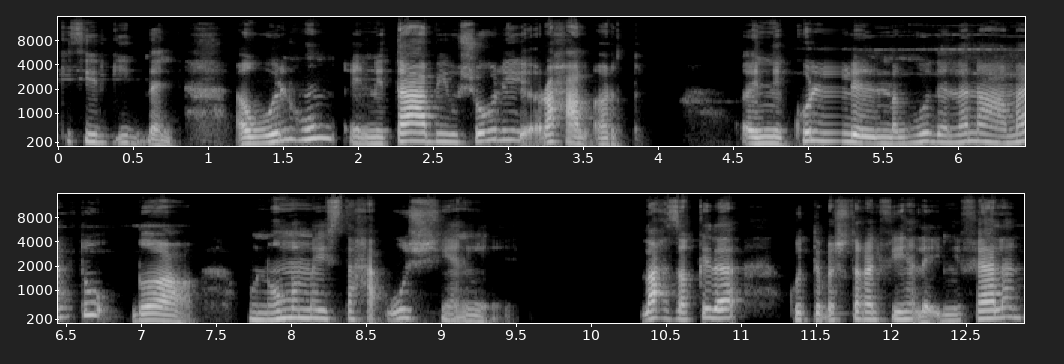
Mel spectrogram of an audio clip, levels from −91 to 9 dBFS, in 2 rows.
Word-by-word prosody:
كتير 225 -2 -3
جدًا، 175 - -6 0.4
أولهم 270 - +3
إن 175 -1 -2
تعبي 230 -1 +7
وشغلي 265 - -1
راح - - +3
على - - +5
الأرض، - - -6 0.8
إن 175 0 +3
كلّ 235 +3 0
المجهود 185 +4 +1
اللي 205 +1 -2
أنا 230 0 -1
عملته 230 - -3
ضاع، 180 -3 +3 0.3
وإن 195 -1 -3
هُم 235 +4 +1
ما 235 - -1
يستحقوش 225 +1 -4
يعني - - -8 0.8
لحظة 230 -3 +3
كده 240 +3 +1 0.3
كنت 195 -1 -4
باشتغل 200 +2 -1
فيها، 205 +1 -2
لإن 170 0 -4
فعلًا 230 +6 +2
215 Hz, 130 wpm, -22 LUFS, 185-235 Hz, 0.8 s, تعبي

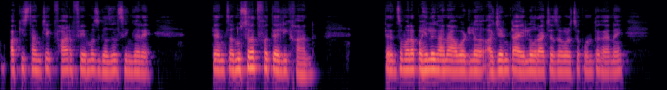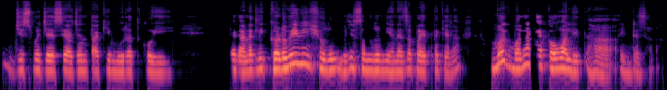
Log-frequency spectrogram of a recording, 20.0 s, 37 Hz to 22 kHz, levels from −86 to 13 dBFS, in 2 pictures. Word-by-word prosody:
पाकिस्तानचे 160 0 -4
फार 160 0 -3
फेमस 155 0 -3
गझल 145 +1 -1
सिंगर 140 -2 -4
आहे, 130 0 -4 1.0
त्यांच 155 0 -1
नुसरत 165 +4 +4
फतेह 170 -2 +3
अली 150 0 -4
खान. 120 -4 -8 1.1
त्यांचं 150 +2 -2
मला 160 +1 +3
पहिलं 160 +1 +5
गाणं 155 0 +2
आवडलं, 150 0 +1
अजंठा 155 +1 +2
एलोराच्या 145 0 +1
जवळचं 140 0 -3
कोणतं 145 +1 -7
गाणं 140 0 -5
आहे? 145 +2 -6 0.9
"जिस्म 155 +1 -3
जैसे 145 0 +2
अजंता 145 0 -2
की 150 +1 -6
मूरत 140 -1 -4
कोई" 130 -2 -3 1.0
त्या 160 - +1
गाण्यातली 150 +5 +1
कडवे 180 +8 +8
मी 245 -2 +2
शोधून, 170 -5 0
म्हणजे 150 +6 -3
समजून 155 -2 0
घेण्याचा 145 +2 -2
प्रयत्न 145 0 -1
केला, 135 +5 -8 0.6
मग 275 -1 +5
मला 220 +8 +3
त्या 210 - +1
कव्वालीत 170 -6 +4
हां, 130 -5 -6 0.2
इंटरेस्ट 125 0 -12
झाला. 150 +1 -28
150 Hz, 135 wpm, -22 LUFS, 140-165 Hz, 1.1 s, कडवे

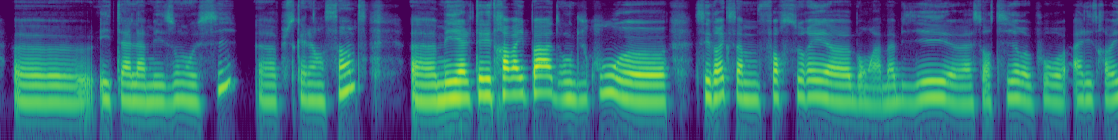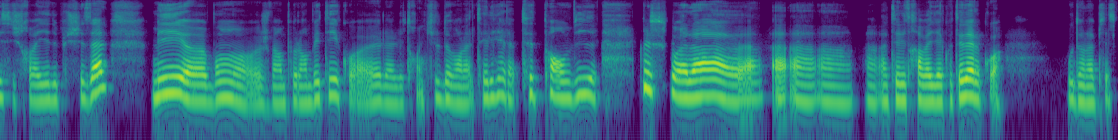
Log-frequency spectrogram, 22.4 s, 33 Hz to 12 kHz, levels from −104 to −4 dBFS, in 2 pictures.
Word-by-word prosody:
heu, 165 -1 -2
est 185 -1 -5
à 175 -1 +2
la 170 -1 0
maison 170 +2 -5
aussi, 280 - -5 0.2
heu, 170 -1 -6
puisqu'elle 185 +2 -9
est - - -4
enceinte, 240 - -1 0.5
heu, 170 -1 +2
mais 185 +2 +6
elle 195 -1 +8
télétravaille 225 +1 +6
pas. 245 +1 +8
Donc 190 -2 -4
du 180 0 -9
coup, 240 +3 0
heu, 170 -2 +5 0.3
c'est 205 - 0
vrai 200 +2 +4
que 220 - -15
ça 195 - +1
me 185 -1 -4
forcerait, 205 +2 -2
heu, 170 -2 +2
bon 165 - -8
à - - -7
m'habiller, 170 +5 -2
heu, 165 -1 -4
à 160 - -6
sortir 175 +2 -5
pour 170 -2 -7
aller 185 0 -6
travailler 180 +1 -6
si 195 -2 -16
je - - -18
travaillais 170 +1 -6
depuis 175 -1 -12
chez 195 - -10
elle. 250 +9 +5 0.5
Mais 230 +2 +4
heu, 175 -2 +3
bon, 180 -1 -4
je 150 - -18
vais 160 - -8
un 155 - -7
peu 170 +2 -8
l'embêter, 190 +6 -4
quoi. - - -8
Elle, 170 0 -5
elle 155 -1 -9
est - - -14
tranquille 190 +6 -13
devant 180 -4 -5
la 155 - -8
télé, 200 +2 -5
elle 195 - -7
a - - -11
peut-être 225 -2 -8
pas - - -1
envie 215 +4 -2 0.4
que 300 - +3
je - - -5
sois 205 -6 +2
là 200 -2 +5
à - - +1
à 170 -2 -5 0.2
à - - -9
à 165 +2 -10
à - - -6
télétravailler 170 -1 -1
à - - 0
côté 175 +3 -2
d'elle 210 -3 +6
quoi, - - -7 0.6
ou 185 - -6
dans 170 -1 -5
la 160 0 -4
pièce 155 - -15
180 Hz, 215 wpm, -26 LUFS, 170-205 Hz, 0.6 s, elle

